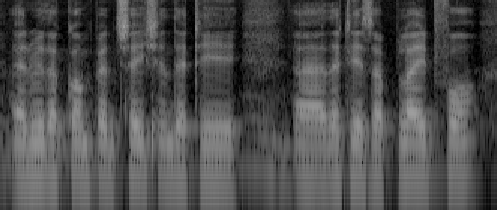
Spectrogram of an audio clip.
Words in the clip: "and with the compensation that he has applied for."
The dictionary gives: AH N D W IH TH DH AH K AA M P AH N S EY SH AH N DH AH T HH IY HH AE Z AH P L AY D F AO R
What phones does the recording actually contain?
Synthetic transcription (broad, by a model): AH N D W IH DH AH K AA M P AH N S EY SH AH N DH AH T HH IY HH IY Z AH P L AY D F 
